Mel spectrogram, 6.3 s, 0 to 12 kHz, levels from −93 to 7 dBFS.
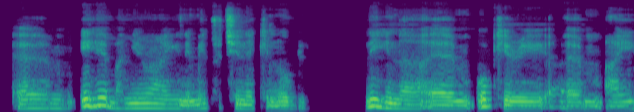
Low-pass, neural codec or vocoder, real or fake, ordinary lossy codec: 10.8 kHz; none; real; none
